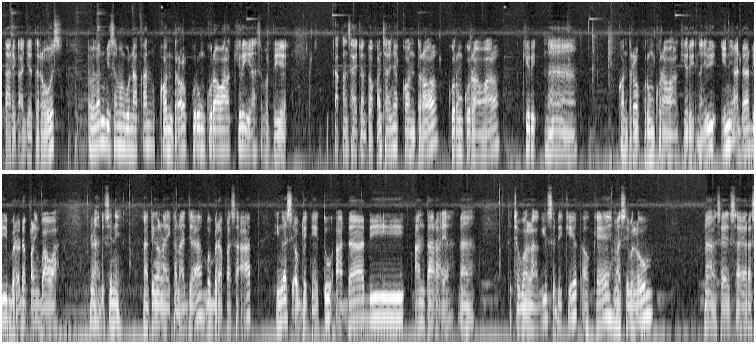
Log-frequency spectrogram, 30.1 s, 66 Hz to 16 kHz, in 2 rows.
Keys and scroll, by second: 10.6 ctrl+shift+;, 12.2 ctrl+shift+[.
